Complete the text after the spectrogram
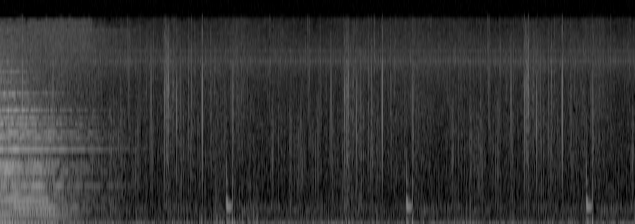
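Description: A stylus crackles and thumps in a record's end groove at a steady, slow beat.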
